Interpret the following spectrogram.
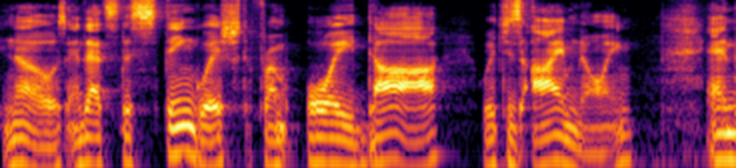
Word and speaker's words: οἶδα: And that's distinguished from oida, which is I'm knowing.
